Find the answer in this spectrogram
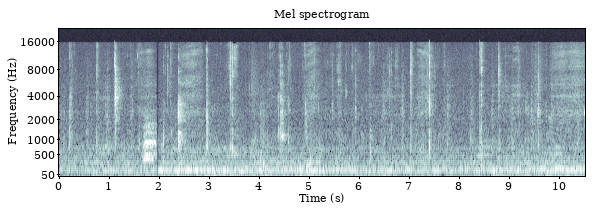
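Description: A man chewing and biting food close to the microphone. Many small crisp clicks and crunches are scattered through it as he picks at leftover morsels.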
